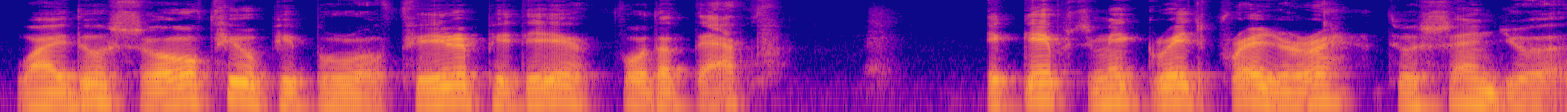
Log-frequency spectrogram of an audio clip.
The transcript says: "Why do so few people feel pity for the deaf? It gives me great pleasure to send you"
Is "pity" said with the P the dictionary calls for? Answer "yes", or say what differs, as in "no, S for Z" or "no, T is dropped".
yes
